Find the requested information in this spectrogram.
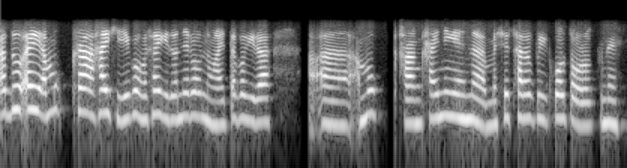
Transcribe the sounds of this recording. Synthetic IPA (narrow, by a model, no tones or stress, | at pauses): aduʔajɐmukʰːɾaɦajkʰiɡekomasajkidɔneɾɔŋnuŋajtabaɡiɾa | ɐ̰mukʰ | haŋhʰajniŋehnːɐmasesʰaɾɐk̚pɐɡikoltawɾɐk̚punej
